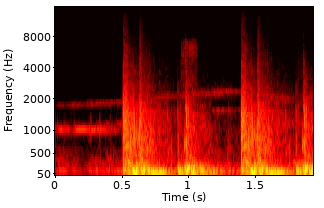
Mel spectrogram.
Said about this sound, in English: Knock, knock, knock. Who's there? Faith, here's an English tailor come hither for stealing out a French hose. Come in, tailor.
